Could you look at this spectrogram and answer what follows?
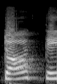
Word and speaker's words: Tauktae: First thing, cyclone टॉटे, इसका pronunciation जो है वो टॉटे होता है, के साइलेंट होता है, राइट।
